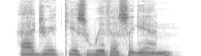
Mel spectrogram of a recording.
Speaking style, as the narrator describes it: she said in her curious, lazy voice

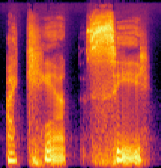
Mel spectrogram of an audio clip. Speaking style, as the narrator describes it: gasping

